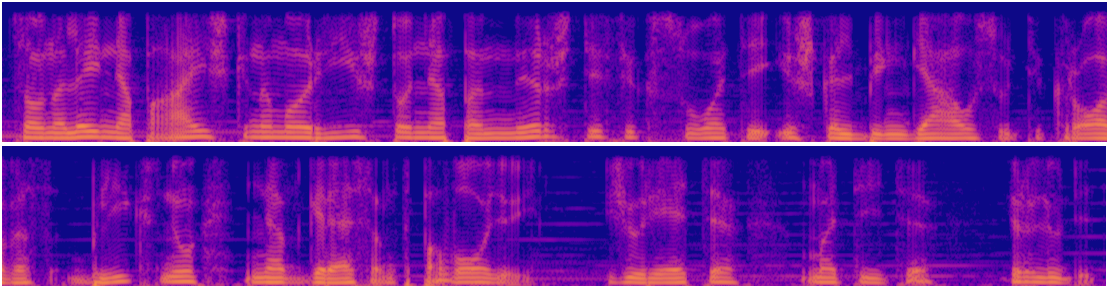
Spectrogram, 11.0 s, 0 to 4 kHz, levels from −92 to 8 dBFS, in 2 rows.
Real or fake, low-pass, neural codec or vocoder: real; 3.6 kHz; none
